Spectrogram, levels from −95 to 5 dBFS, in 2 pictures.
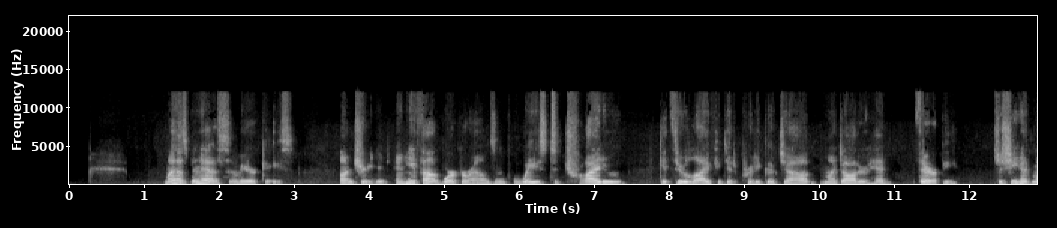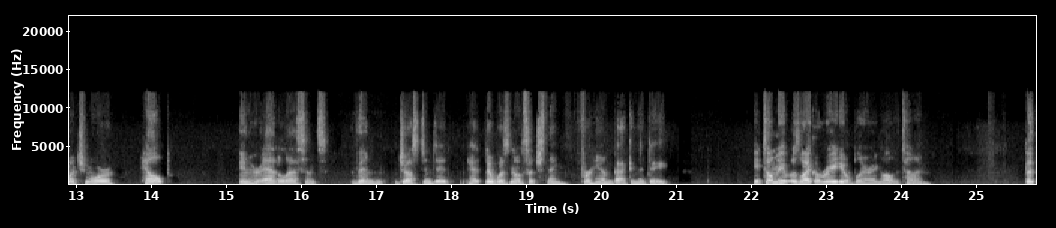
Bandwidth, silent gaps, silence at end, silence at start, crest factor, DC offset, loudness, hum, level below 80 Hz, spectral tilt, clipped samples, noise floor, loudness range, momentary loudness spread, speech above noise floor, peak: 12.5 kHz; none; 0 s; 1.25 s; 20 dB; under 0.1%; -21 LUFS; none; -70 dBFS; -5.5 dB/octave; under 0.1%; -70 dBFS; 4 LU; 13 LU; 50 dB; -2 dBFS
